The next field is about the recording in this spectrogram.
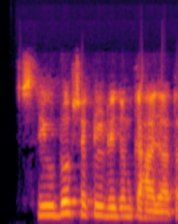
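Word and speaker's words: pseudo: धर्म निरपेक्षता ठीक है भारतीय धर्म विशेषता को सूडो सेकुलरिज्म कहा जाता है सूडो सेकुलरिज्म का स्पेलिंग होता है पी एस ई यू डी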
